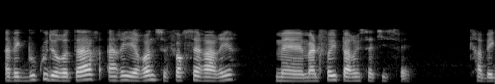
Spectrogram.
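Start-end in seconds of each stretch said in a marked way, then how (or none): none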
